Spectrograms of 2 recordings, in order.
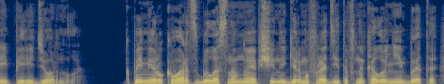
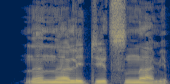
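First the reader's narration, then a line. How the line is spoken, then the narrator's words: Grumbling. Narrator (Russian): проворчал Батари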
